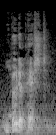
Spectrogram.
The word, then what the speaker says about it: Budapest: Budapest.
